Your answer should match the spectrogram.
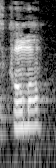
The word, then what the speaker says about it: Kumueh: But my name is Kumueh. Pronounced like Puma, just don't forget the K.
